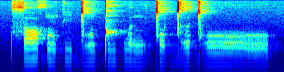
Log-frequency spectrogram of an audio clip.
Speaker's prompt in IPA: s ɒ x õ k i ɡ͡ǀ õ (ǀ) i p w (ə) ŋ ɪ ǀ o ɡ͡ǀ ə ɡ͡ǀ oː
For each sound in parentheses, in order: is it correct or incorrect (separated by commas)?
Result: incorrect, correct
